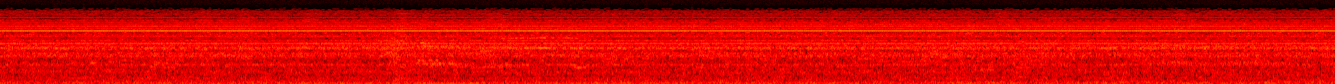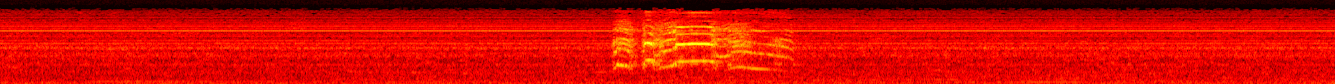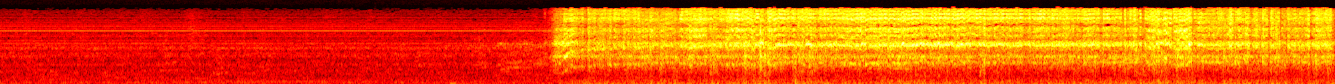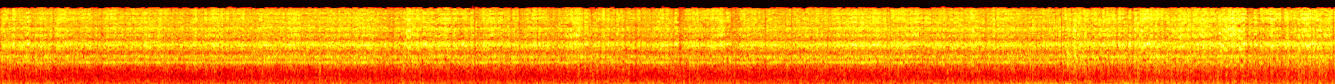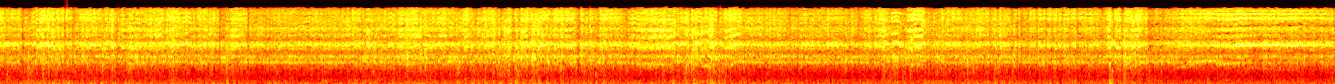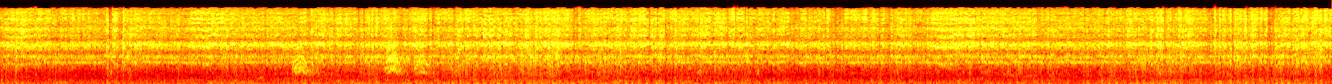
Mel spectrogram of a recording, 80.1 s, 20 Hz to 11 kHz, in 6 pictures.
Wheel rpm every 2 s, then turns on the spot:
0, 0, 0, 0, 0, 0, 0, 0, 0, 0, 0, 0, 0, 0, 0, 0, 150, 220, 230, 240, 240, 230, 230, 230, 240, 230, 230, 230, 230, 230, 230, 230, 230, 230, 230, 230, 230, 230, 230, 230.
none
